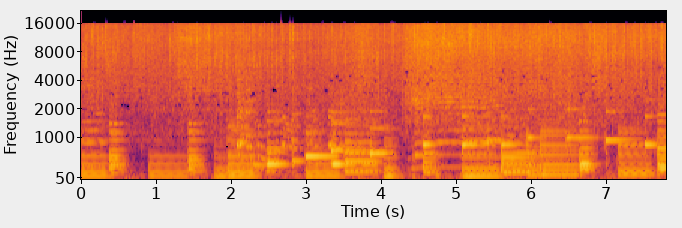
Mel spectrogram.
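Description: Dumpling-wrapper churros frying in shallow oil in a pan, a steady sizzle, under background music with a melody of short, changing notes.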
